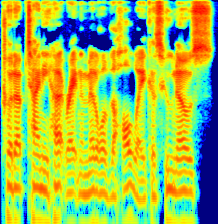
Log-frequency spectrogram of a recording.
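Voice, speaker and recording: Deep-voiced man in casual game chat. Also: fairly even intonation, fairly quick, dry recording, studio quality. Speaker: tabletop game player. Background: background music.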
